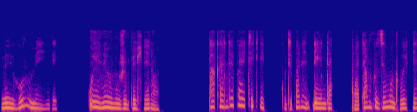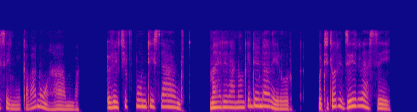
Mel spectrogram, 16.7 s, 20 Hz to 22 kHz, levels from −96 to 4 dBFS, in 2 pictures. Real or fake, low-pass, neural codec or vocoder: fake; 7.2 kHz; vocoder, 24 kHz, 100 mel bands, Vocos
